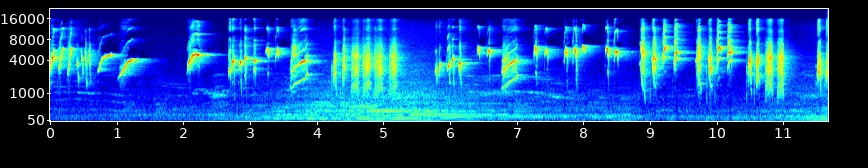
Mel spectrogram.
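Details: Agitated long-tailed shrike (Lanius schach) singing a fast, varied medley of sharp chattering notes, high whistles and harsh buzzy bursts, with brief pauses between phrases.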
